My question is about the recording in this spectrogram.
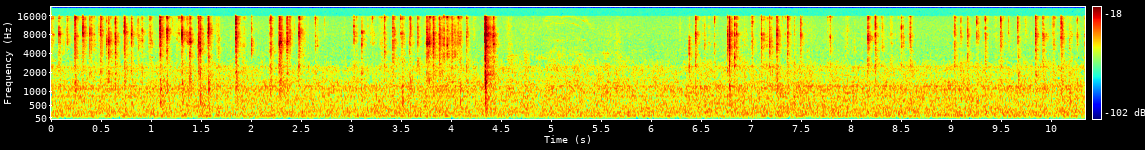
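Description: Faint typing on a keyboard: quick runs of key clicks with one louder click about four seconds in and a thinner stretch in the middle.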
